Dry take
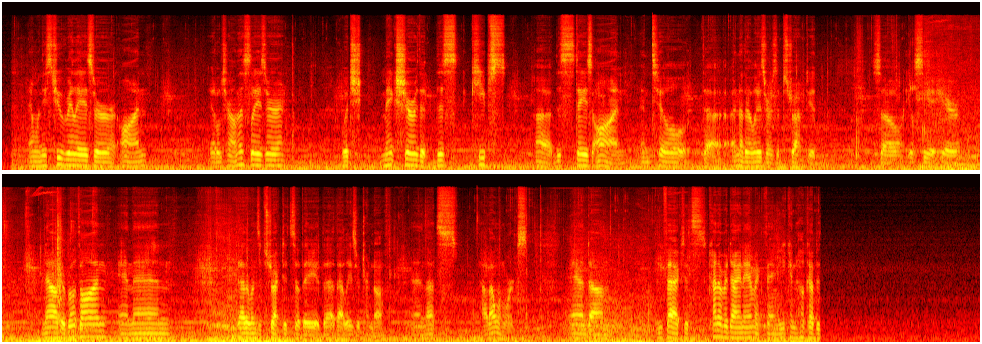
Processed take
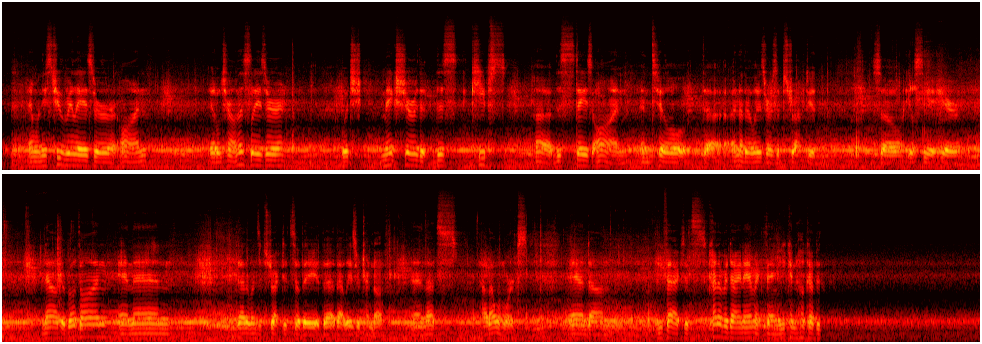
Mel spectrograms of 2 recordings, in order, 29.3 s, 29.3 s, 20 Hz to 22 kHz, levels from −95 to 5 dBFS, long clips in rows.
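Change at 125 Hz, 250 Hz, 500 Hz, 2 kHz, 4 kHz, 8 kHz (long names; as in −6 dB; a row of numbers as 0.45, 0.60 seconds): −30.0 dB, −22.0 dB, −11.0 dB, −14.5 dB, −21.5 dB, below −25 dB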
